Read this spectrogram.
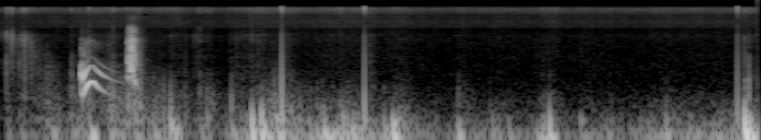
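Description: Playful cartoon game sound effects boing and pop.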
